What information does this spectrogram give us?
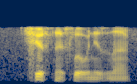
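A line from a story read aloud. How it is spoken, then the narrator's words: Quiet, serious. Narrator (Russian): тихо и серьезно сказал Кацуба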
